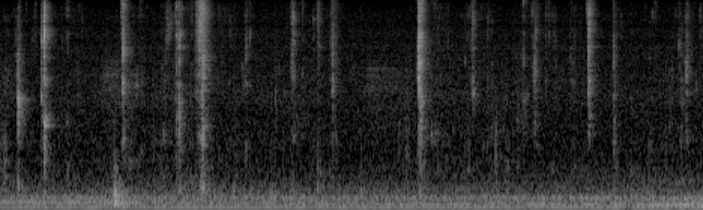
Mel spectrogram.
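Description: Faint close-up eating sounds of people chewing seafood-boil crab by hand, wet mouth noises with scattered sharp clicks and smacks; the loudest click is about four seconds in.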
